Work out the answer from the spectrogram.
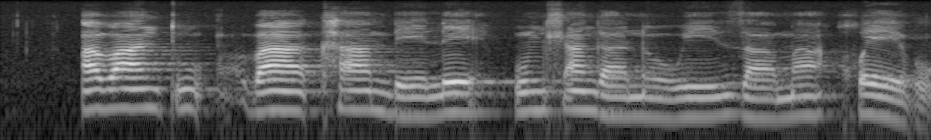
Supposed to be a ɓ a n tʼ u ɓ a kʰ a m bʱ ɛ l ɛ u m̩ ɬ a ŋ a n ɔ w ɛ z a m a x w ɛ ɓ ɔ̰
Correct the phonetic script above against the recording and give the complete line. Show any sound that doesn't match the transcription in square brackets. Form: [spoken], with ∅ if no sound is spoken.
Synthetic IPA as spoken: a ɓ a n tʼ u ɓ a kʰ a m bʱ ɛ l ɛ u m̩ ɬ a ŋ a n ɔ w ɛ z a m a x w [ɛː] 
